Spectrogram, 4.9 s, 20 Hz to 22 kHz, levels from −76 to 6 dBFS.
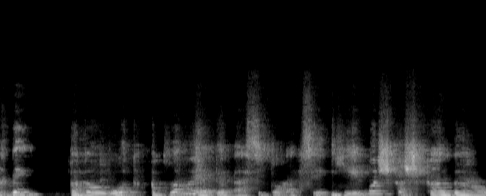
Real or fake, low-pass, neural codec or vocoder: fake; 14.4 kHz; codec, 44.1 kHz, 2.6 kbps, SNAC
